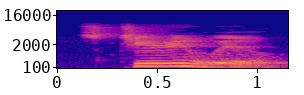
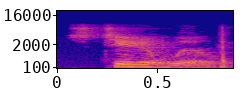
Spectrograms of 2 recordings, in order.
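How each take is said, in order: First: Steering stressed, wheel lighter, said slowly; stress on first word. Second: Said in the usual way. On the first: Shown as a demonstration. Teacher shows first-word stress to student. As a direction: lean on Steering, let wheel drop. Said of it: "el acento lo lleva en la primera". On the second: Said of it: "repeats the example".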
